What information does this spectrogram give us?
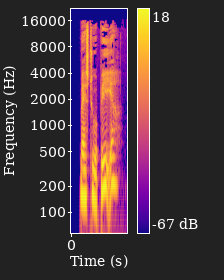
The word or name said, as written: masturbere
